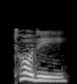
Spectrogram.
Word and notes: toddy: ‘tɒdı

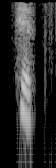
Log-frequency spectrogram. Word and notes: hip: hıp

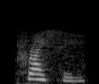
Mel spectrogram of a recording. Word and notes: pricey: ‘praısı

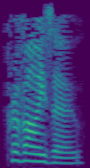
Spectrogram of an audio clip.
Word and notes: proviso: prə’vaızəʋ

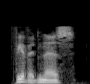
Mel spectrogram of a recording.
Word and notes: vividness: ‘vıvıdnıs

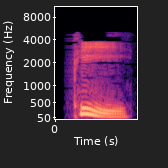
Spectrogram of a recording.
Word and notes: pee: pi:

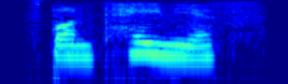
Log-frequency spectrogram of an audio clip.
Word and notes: spontaneous: spɒn’teınıəs

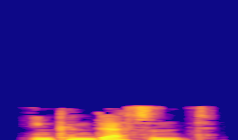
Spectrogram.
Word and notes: incandescent: {,ınkən’desənt}

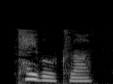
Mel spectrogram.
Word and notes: tablecloth: ‘teıbəl,klɒɵ

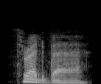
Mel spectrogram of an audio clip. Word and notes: threadbare: ‘ɵred,beər

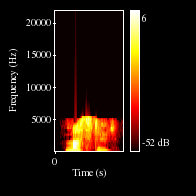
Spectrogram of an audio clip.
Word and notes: mustard: ‘mʌstərd

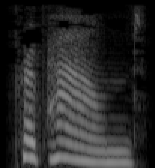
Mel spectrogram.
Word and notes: propound: prə’paʋnd

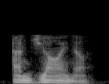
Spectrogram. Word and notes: angina: æn’dʒaınə

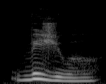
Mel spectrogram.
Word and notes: visual: ‘vıʒʋəl, ‘vıʒəl

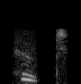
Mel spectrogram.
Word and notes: hoot: hu:t

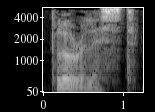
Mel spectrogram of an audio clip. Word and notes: pluralist: ‘plʋrəlıst

